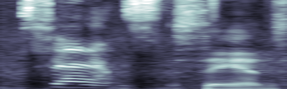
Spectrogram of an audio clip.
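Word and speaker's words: Sandys: this this woman Edwina Sandy's am i pronouncing that correct sans thank you Tippi Hedren here is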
